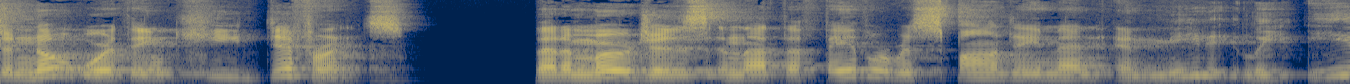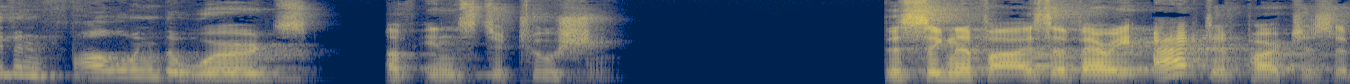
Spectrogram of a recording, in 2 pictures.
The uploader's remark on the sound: This lecture was given at the Catholic University of America on May 16, 2023 as part of the Thomistic Institute symposium titled "Toward a Fundamental Theology of the Priesthood."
